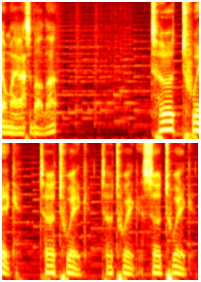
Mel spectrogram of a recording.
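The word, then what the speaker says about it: Turtwig: It just seems really weird to not put to not attach the t to the first syllable. Tur twig. It's like a wig you put on a turt.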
